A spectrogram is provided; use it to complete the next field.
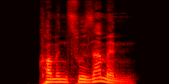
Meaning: inflection of zusammenkommen: 1. first/third-person plural present 2. first/third-person plural subjunctive I
- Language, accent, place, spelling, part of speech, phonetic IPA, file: German, Germany, Berlin, kommen zusammen, verb, [ˌkɔmən t͡suˈzamən], De-kommen zusammen.ogg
